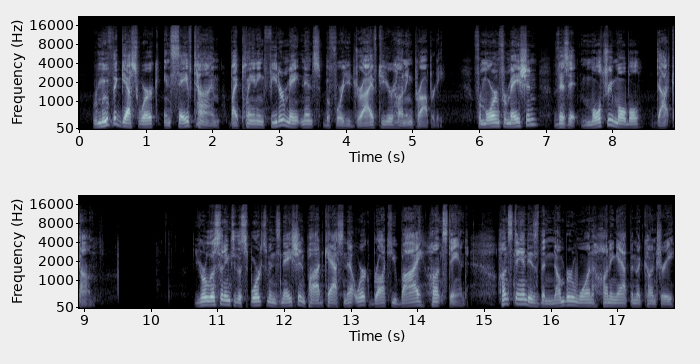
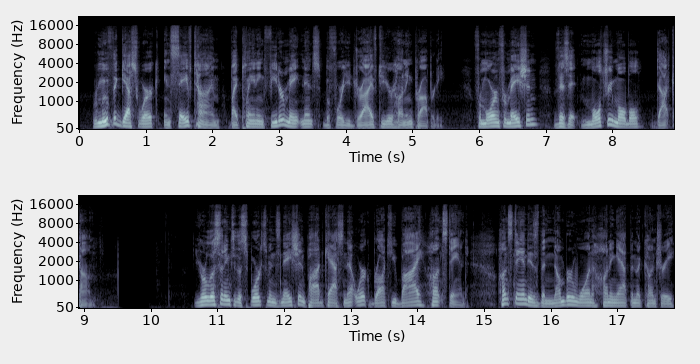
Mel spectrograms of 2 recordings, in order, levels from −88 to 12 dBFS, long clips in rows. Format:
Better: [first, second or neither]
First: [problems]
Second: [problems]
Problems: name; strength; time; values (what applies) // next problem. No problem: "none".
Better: second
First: thin; somewhat; fading below 450 Hz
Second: none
